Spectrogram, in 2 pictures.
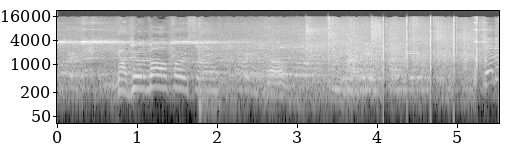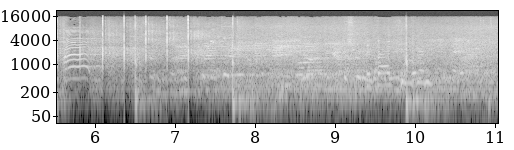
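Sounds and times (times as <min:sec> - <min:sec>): sneaker squeaks: 0:01.4 - 0:02.1
basketballs bouncing on wood floor: 0:05.5 - 0:05.7, 0:06.4 - 0:06.8, 0:09.9 - 0:10.2.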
